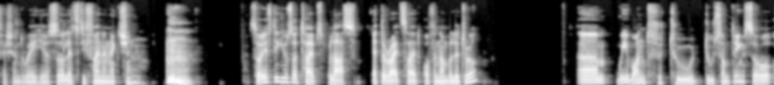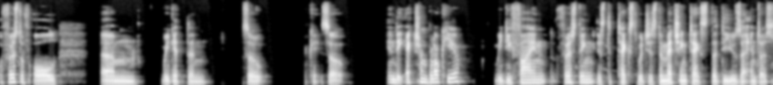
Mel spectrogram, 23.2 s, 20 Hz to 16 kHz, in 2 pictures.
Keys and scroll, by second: 0.4 BackSpace, 0.8 super+space, 5.0 Down, 15.1 BackSpace, 16.9 Escape.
